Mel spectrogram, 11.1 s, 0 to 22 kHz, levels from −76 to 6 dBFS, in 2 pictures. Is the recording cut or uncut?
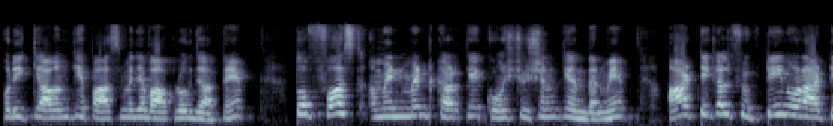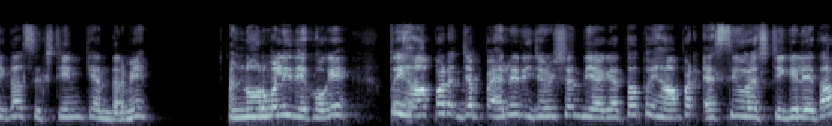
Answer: uncut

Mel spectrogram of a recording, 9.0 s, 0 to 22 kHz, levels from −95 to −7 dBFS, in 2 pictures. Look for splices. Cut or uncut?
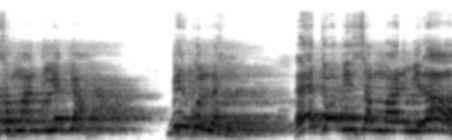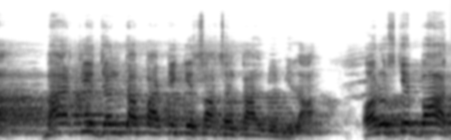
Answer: uncut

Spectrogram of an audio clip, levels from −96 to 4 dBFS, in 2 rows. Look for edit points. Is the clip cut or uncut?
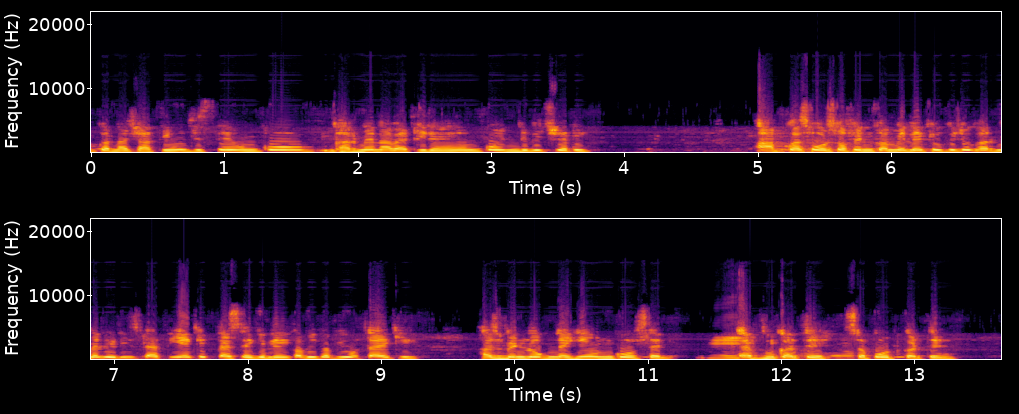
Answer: uncut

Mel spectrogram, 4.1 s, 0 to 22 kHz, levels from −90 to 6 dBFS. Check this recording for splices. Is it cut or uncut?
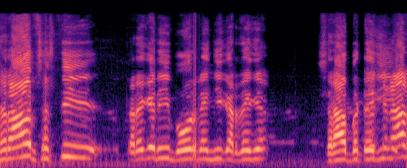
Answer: uncut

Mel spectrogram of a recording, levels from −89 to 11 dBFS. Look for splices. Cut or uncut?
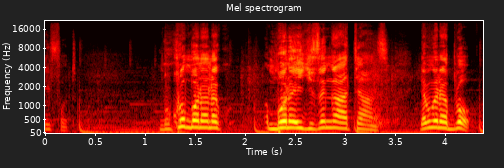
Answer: uncut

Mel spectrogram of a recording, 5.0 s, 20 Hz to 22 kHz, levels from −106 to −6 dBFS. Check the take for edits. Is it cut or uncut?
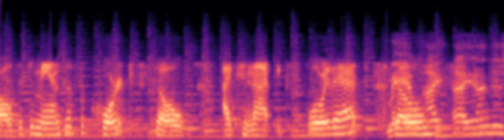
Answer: cut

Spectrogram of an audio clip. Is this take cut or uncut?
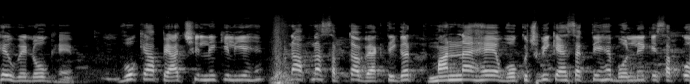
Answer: cut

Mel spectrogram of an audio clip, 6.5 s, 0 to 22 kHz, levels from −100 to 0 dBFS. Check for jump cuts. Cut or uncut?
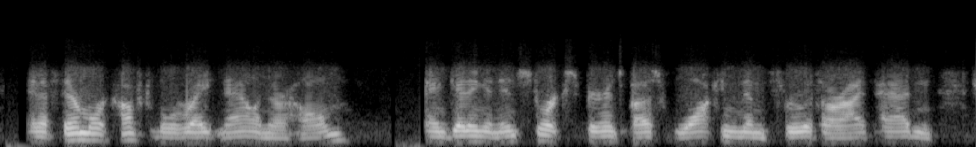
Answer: uncut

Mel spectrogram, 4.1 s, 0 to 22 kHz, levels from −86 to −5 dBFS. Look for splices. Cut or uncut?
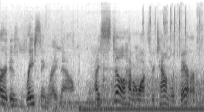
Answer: uncut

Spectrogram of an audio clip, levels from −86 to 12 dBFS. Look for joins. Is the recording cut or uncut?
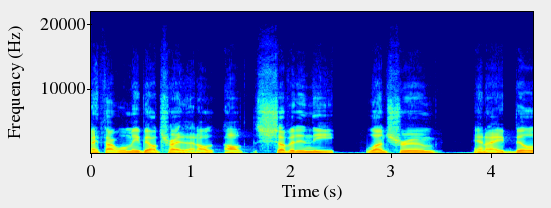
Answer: uncut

